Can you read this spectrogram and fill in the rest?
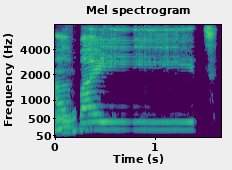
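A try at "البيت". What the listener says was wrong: Alnya jangan cepat-cepat. Al-bait. Nggak mungkin pas al itu misalnya alhamdu ya. Alhamdu. Ada agak cepat mungkin, tapi kalau cepat banget kayak tadi nggak mungkin. Alhamdulillah gitu ya. Falyabudu rabb hadzal bait. Nggak mungkin ya. Rabb hadzal bait. Berarti temponya al bait.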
